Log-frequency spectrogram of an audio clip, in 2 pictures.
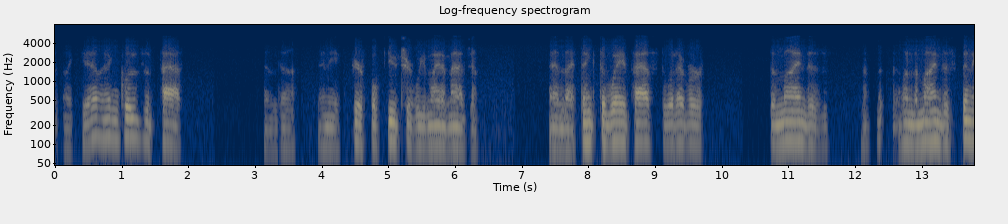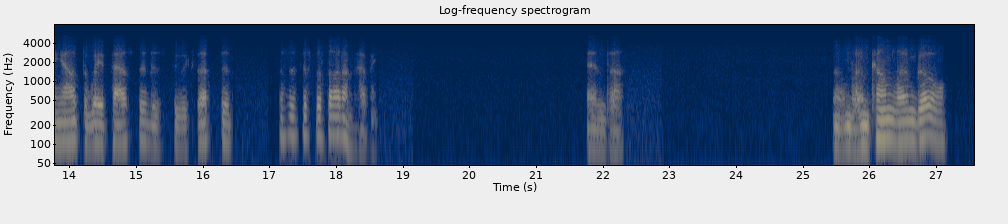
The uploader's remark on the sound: ACIM Daily Conference Call.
